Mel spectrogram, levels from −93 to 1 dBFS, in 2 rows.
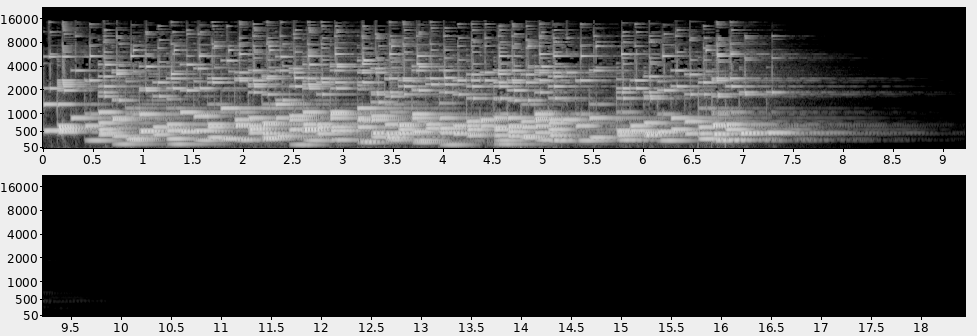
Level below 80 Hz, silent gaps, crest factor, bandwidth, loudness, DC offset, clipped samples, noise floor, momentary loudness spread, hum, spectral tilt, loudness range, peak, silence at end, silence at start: -68 dBFS; none; 18 dB; 16 kHz; -15 LUFS; under 0.1%; under 0.1%; under -90 dBFS; 5 LU; none; -2.5 dB/octave; 8 LU; -2 dBFS; 10.7 s; 0 s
